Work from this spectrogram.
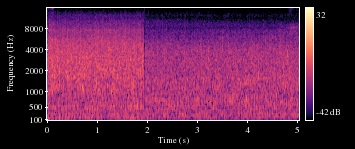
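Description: A mountain spring stream on Mount Rainier flows in a steady broadband rush of water, close and continuous, dropping slightly in level partway through.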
